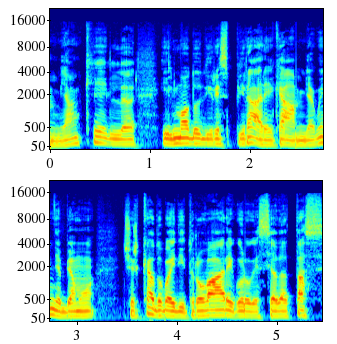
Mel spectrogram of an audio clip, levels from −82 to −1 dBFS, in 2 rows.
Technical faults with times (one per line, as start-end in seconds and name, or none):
2.46 dropped buffer (overrun)
3.88 dropped buffer (overrun)
4.68 dropped buffer (overrun)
